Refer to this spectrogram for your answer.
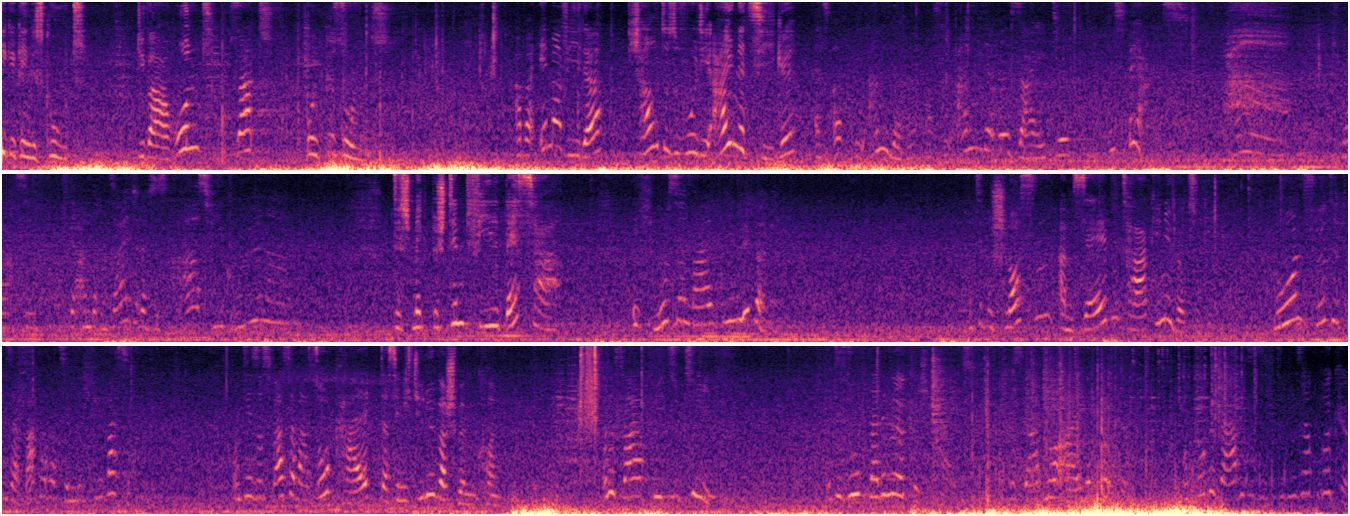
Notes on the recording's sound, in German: Friedenskundgebung Müllheim, 8. April 2022. Etwa 15 Friedensaktivistinnen und Aktivisten vom Müllheimer Friedenskreis mahnten bei starkem Wind und wenig Laufpublikum zum Ende aller bewaffneten Konflikte.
